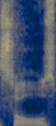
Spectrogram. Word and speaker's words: Sols: the game is nine souls but souls is spelled s-o-l-s which means you know a son the the the son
